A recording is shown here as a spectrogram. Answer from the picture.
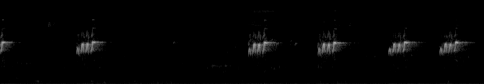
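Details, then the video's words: Bright bubbling bursts of a ruby-throated bulbul lure song. One phrase is followed by a long pause, then four more phrases come quickly in succession. "PIKAT KUTILANG EMAS GACOR"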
